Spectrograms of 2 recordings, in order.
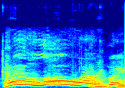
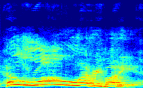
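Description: First: Bright, high-pitched channel greeting; cheesy YouTube intro voice; youtuber intro. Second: High, bright enthusiastic greeting; over-the-top excited intro; with enthusiasm. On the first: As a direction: greet the viewers like a hyped streamer. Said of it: "How was that? Was that good for an intro?". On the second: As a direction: sell the hello to the fans. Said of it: "You gotta say it with some enthusiasm". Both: Shown as a demonstration.

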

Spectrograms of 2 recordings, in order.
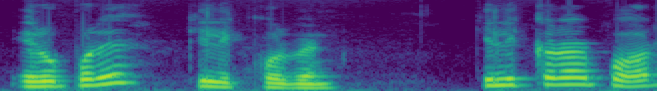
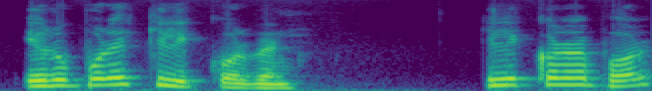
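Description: No difference in how they are said.

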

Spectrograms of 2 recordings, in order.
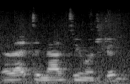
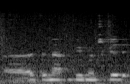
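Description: First: Said in the usual way. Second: Muttered unvoiced aside; under the breath. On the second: Real, not acted. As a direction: mutter it to yourself.

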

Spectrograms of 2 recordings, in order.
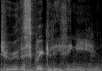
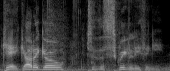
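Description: First: Whispered, softer echo of the line; whispered repeat to himself. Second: Said in the usual way. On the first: Acted. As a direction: hush it like a sneaky secret.

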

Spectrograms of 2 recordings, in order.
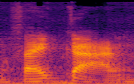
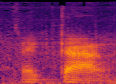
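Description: No difference in how they are said.

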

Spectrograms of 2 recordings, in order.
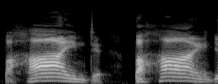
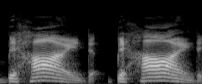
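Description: First: "behind" opening on "buh", second syllable punched; second variant. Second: "behind" opening on "bih", second syllable punched; first variant. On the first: Teacher giving the other pronunciation, "behind" with "buh". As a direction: hit "behind" as buh-HIND, loud. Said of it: "이렇게 발음돼요". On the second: Teacher giving one possible pronunciation, "behind" with "bih". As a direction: hit "behind" as bih-HIND, loud. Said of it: "이렇게 발음되고요". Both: Shown as a demonstration.

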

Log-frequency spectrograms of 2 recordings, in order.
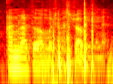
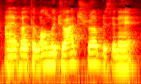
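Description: First: Much lower, quick goofy voice; deep silly voice. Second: Said in the usual way. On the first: Pretend. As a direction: drop into a comic low voice.

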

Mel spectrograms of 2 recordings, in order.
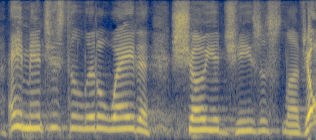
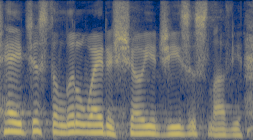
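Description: First: Higher mock offer. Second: Said in the usual way. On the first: Shown as a demonstration. Repeating line with mock fight.

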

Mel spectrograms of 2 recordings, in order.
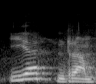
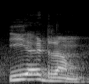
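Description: No difference in how they are said.

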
